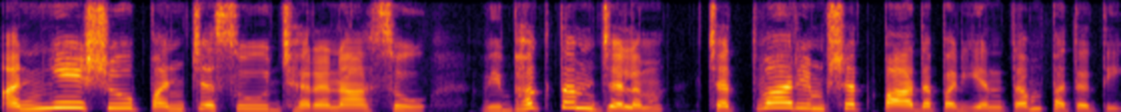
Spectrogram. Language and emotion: Sanskrit, neutral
